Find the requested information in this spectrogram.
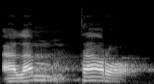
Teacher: ro berharakat fathah dia dibaca tebal ya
